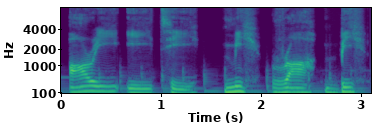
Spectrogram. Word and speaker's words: rete mirabile: At the base of the brain, the giraffe has a dense mesh of small blood vessels called the rete mirabile, pronounced R-E-E-T mirabile, which translates roughly to wonderful net.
